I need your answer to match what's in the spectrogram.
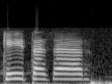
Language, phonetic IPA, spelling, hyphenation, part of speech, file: Hungarian, [ˈkeːtɛzɛr], kétezer, két‧e‧zer, numeral, Hu-kétezer.ogg
- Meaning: two thousand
